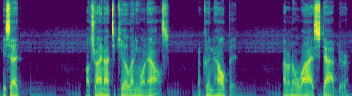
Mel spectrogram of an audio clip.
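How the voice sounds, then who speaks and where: A man's voice: fairly low pitch, steady tone, measured pace. A man reading scripted true-crime narration as a narrator. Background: music.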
